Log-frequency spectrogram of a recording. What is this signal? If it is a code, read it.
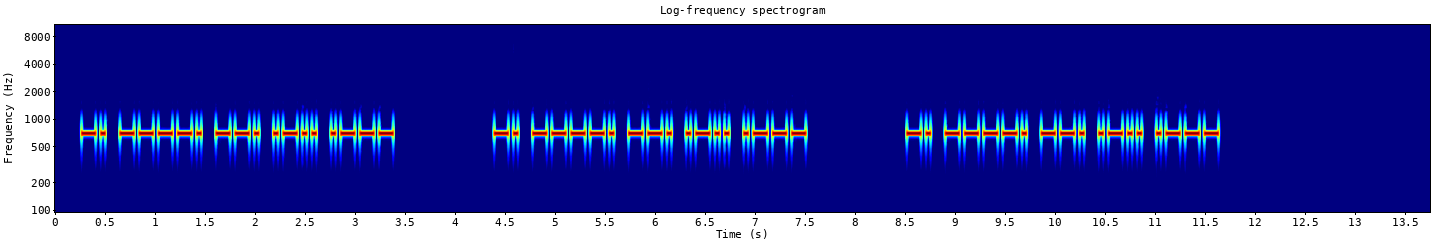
Morse code, heard as a keyed tone, about 25 wpm, 700 Hz. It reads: N9GLJ N9GLJ N9GLJ
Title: USA Call Signs - 5 Characters - Repeated 3x - 25wpm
